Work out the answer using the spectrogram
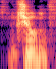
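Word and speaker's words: joule: একইভাবে শক্তি শক্তি হচ্ছে জুল এটার উচ্চারণ হচ্ছে জুল আচ্ছা এটা হচ্ছে নিউটন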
